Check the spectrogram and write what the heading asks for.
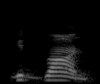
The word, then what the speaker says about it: विद्वान: विद्वान। विद्वान, इसको हम क्या पढ़ रहे हैं? विद्वान। यहाँ पे वि और फिर द का आधा उच्चारण हो रहा है, व पूरा है ये।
